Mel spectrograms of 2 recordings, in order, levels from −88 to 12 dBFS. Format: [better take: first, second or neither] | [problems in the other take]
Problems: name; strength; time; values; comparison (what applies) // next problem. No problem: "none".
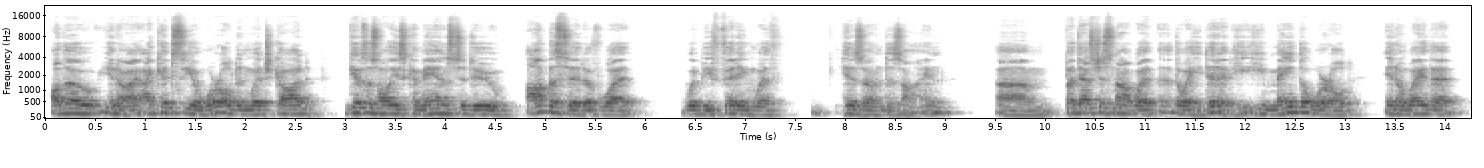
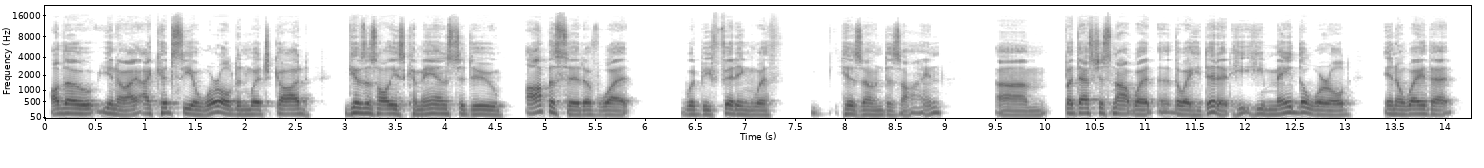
second | off-mic speech; far // room echo; very slight; dies away in 0.2 s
